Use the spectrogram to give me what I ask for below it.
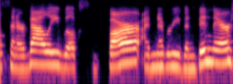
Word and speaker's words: Wilkes-Barre: It's pronounced Wilkes-Barre, Scranton area.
